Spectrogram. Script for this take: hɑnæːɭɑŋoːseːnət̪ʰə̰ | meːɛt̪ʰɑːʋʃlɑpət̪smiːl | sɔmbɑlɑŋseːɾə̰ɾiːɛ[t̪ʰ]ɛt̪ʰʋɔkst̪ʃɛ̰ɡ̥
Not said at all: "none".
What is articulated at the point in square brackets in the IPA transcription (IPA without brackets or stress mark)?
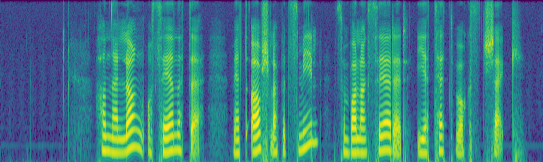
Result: t̪ʰ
